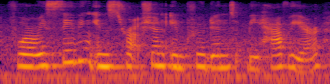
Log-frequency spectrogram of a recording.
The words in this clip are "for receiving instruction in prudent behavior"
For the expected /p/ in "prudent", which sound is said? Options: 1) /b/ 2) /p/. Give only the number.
2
